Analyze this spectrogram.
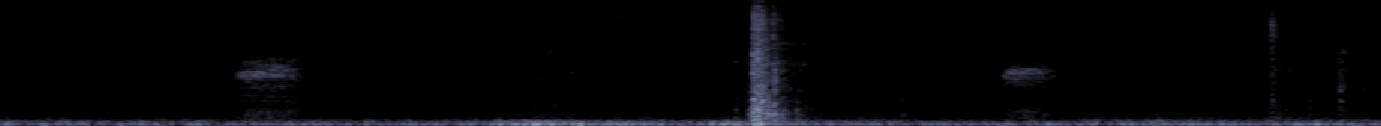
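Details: Carrion crow calling two separate rough caws about five seconds apart, with a sharp knock or bang between them and low rumbling background noise.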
